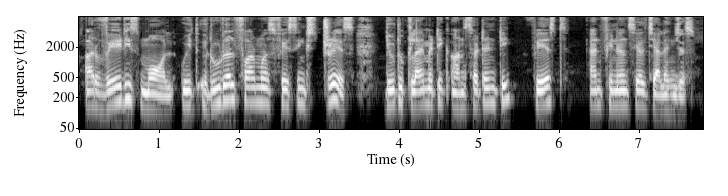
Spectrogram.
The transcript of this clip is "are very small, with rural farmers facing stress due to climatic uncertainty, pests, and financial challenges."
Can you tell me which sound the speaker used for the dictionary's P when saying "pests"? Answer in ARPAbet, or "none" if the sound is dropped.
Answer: F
